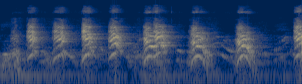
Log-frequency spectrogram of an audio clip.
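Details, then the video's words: Beagle puppies barking to each other in a long back-and-forth exchange; sharp, high yelping barks that rise and fall in pitch, about eight in quick succession, nearly two per second, with nothing else clearly heard. "Beagle Barking Sounds | Deep Conversation"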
